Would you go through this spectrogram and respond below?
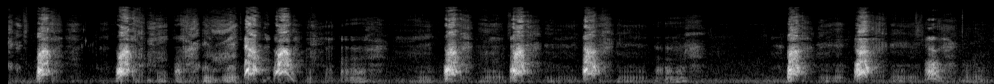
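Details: Staffordshire Bull Terrier playing and running around a pool, giving short sharp barks in irregular bursts, some doubled, with brief quiet gaps between them.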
